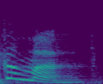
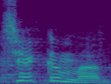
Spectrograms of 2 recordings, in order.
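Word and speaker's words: jícama: Hikma. Yeah. Hikma. I'm not It's spelled with a J. Okay. It looks like Chikima, but So, why don't you get the crude?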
